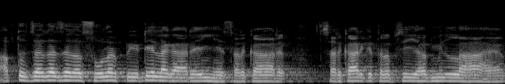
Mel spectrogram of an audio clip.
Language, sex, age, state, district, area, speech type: Hindi, male, 30-45, Bihar, Samastipur, urban, spontaneous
